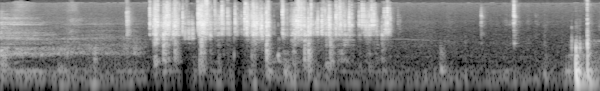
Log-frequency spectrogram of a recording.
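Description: Small plastic LEGO pieces being handled: about two seconds of dense rattling and rustling, then a few scattered light clicks.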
